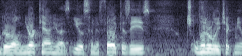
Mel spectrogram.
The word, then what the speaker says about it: eosinophilic: there's a little girl in Yorktown who has eosinophilic disease which literally took me like two years to to pronounce uh it's eosinophilic and she basically cute little girl tough little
